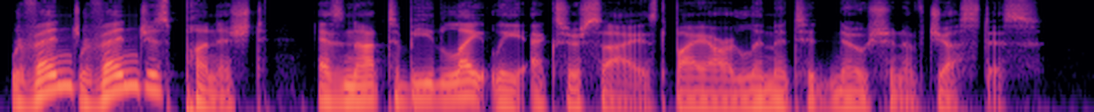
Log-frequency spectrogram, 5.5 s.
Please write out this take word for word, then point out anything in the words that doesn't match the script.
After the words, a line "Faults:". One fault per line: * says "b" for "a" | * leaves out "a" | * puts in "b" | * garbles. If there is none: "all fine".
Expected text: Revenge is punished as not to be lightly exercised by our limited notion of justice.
Revenge revenge is punished as not to be lightly exercised by our limited notion of justice.
Faults:
* puts in "revenge"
